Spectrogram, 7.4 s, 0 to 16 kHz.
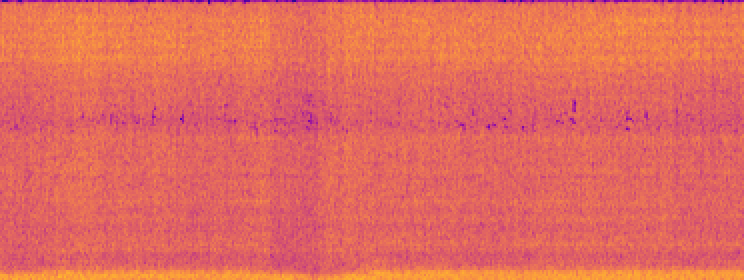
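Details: Suzuki GS1100E Mr. Turbo, first start after not running since 1996, after starter fluid and a little choke: a strong, steady four-cylinder drone with a brief dip and recovery, pulling evenly. Runs healthy; jetting still to be set on a dyno.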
